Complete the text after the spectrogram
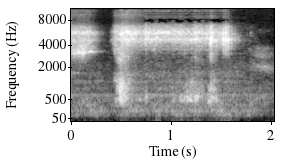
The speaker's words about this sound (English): Father God, we hear this young man's breathing, oh God. Heavenly Father, we just ask that you touch his throat, his nasal cavity, his chest.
